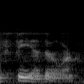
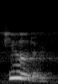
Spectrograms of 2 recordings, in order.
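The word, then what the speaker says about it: Fyodor: to do right but don't say theodore it's fiona all right the novel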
